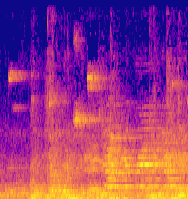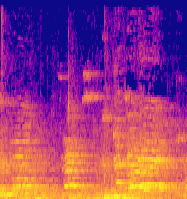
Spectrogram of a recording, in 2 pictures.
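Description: Voices of young players call out in a large echoing gym.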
